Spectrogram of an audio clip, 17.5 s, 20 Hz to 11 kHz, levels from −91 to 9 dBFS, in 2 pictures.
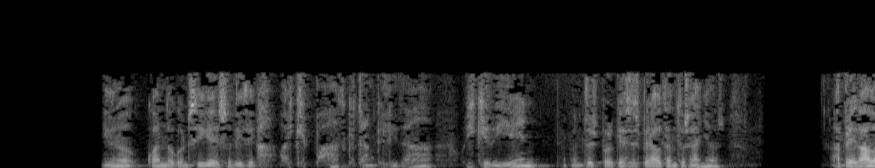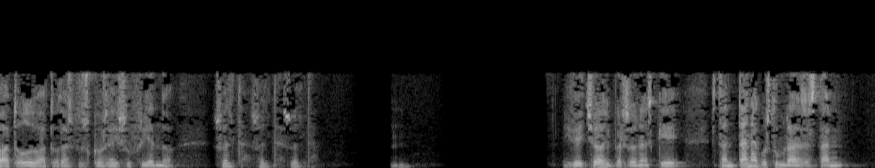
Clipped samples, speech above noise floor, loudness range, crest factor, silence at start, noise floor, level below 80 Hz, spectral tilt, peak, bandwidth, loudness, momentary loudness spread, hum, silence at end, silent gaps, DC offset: under 0.1%; over 59 dB; 9 LU; 26 dB; 1 s; under -90 dBFS; -74 dBFS; -4 dB/octave; -8 dBFS; 6.6 kHz; -30 LUFS; 16 LU; none; 0.3 s; 7.66-8.17 s, 12.33-12.62 s, 13.22-14.18 s; under 0.1%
